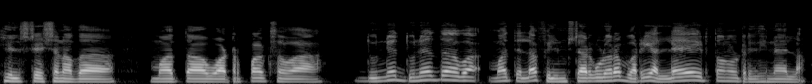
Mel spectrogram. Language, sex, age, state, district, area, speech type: Kannada, male, 18-30, Karnataka, Bidar, urban, spontaneous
